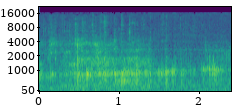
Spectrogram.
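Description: Hot water is poured into a mug to warm it, making a soft, steady liquid trickle with faint splashy flickers, quiet throughout.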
